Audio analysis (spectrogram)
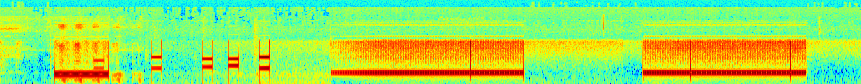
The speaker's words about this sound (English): All right, I'm going to dial the phone over right now.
